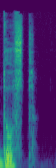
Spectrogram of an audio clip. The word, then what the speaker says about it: dost: Og der var Kåre Se på deg, dust, Peter, hvordan går det? Kåre klappet meg på hodet. Det heter dost, og det er pashto.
